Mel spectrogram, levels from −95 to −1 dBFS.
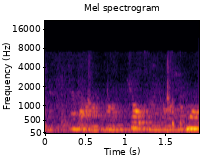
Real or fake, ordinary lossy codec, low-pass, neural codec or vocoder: real; AAC, 48 kbps; 7.2 kHz; none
